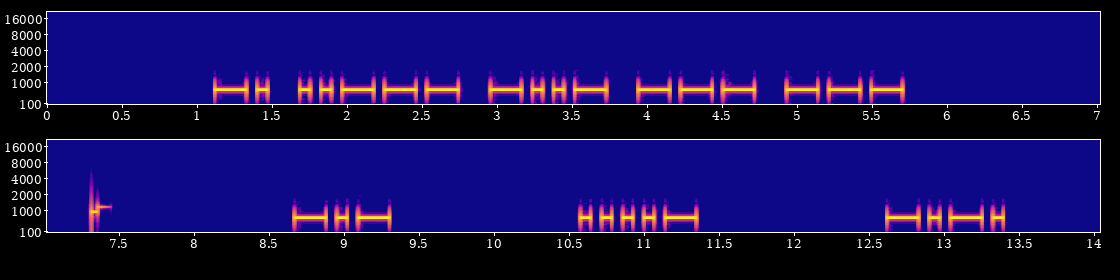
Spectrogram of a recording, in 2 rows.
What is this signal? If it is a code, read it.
Morse code, heard as a keyed tone, about 17 wpm, spaced as for 10 wpm, 700 Hz. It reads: N2XOO K4C
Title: USA Call Signs - 5 Characters - 6x Character Spacing - 17wpm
